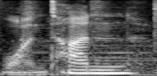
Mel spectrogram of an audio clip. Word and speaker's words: 雲吞: In Cantonese, it's pronounced wàhn tān Which roughly translates to "swallowing a cloud".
